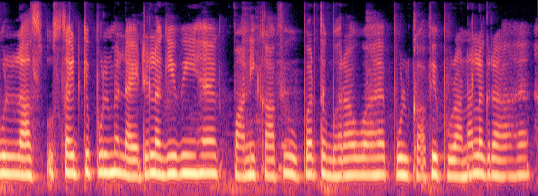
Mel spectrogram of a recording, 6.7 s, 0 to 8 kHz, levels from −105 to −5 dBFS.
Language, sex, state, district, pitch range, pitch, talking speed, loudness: Hindi, female, Punjab, Kapurthala, 215-240 Hz, 225 Hz, 205 wpm, -14 LUFS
